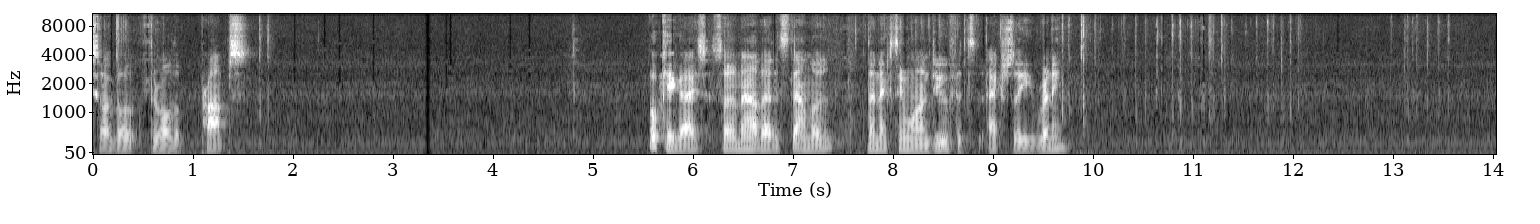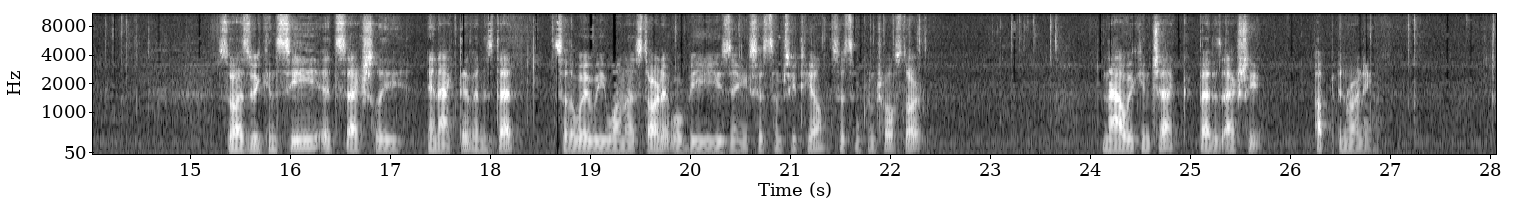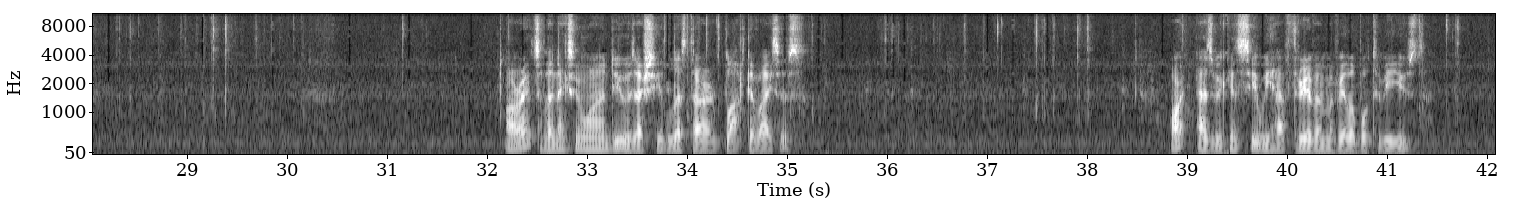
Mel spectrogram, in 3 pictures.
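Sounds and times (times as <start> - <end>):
low steady hum: 0.0 - 42.0
keyboard keys clicking: 9.7 - 12.1.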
